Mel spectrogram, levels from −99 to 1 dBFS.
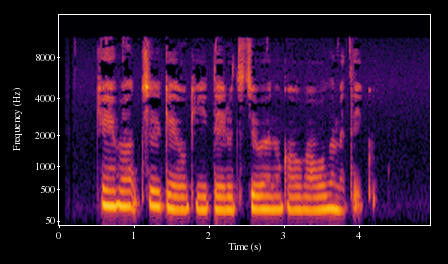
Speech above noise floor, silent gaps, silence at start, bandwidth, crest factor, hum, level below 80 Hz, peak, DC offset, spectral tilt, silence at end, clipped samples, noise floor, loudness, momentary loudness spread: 45 dB; none; 0.5 s; 11.5 kHz; 20 dB; none; -70 dBFS; -4 dBFS; under 0.1%; -5 dB/octave; 0.75 s; under 0.1%; -66 dBFS; -21 LUFS; 10 LU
